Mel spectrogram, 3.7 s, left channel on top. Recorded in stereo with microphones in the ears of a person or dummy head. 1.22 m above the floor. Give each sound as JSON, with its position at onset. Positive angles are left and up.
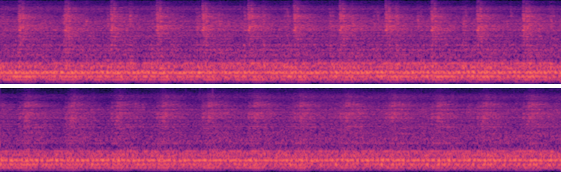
{"t": 0.0, "sound": "a machine running", "side_deg": 75, "distance_m": 3.5}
